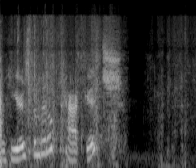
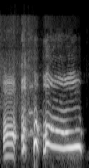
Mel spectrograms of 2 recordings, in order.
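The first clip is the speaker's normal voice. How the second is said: delighted laugh; 11 semitones higher, 10 dB louder, much slower than usual. Real, not acted. Opening a gift box.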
